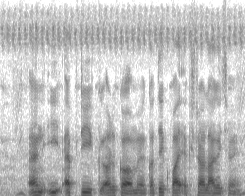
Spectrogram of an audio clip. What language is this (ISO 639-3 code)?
mai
